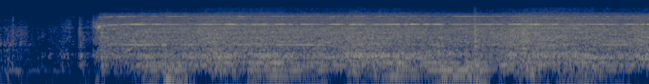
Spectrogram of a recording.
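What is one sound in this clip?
A cordless vacuum cleaner hums steadily.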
